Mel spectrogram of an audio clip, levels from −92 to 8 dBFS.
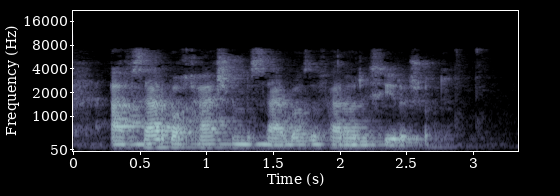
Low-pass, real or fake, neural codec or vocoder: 7.2 kHz; real; none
